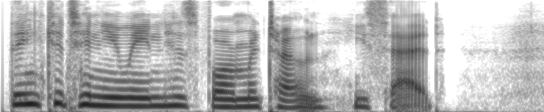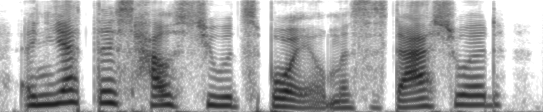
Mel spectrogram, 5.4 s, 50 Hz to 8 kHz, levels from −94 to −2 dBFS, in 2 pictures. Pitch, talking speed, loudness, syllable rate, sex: 220 Hz, 175 wpm, -22 LUFS, 4.7 syllables/s, female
